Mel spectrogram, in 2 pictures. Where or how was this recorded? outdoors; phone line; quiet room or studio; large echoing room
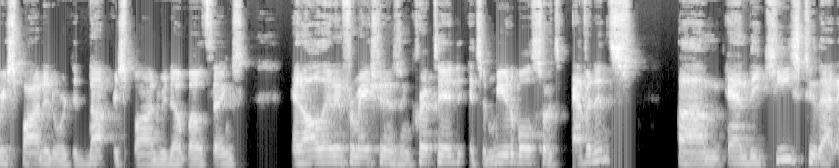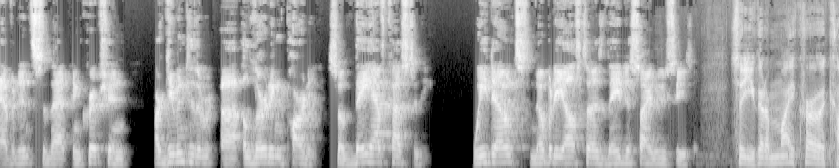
quiet room or studio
